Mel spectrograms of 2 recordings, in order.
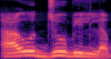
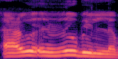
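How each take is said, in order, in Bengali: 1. dh ধ্বনিটি একটি z-এর মতো গুঞ্জন। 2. dh ধ্বনিটি একটি th-এর মতো ধ্বনি। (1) "অনেকেই জাল বলে, আউযু বিল্লাহ বলে" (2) "আউযু বিল্লাহ বলতে হবে"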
